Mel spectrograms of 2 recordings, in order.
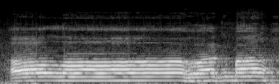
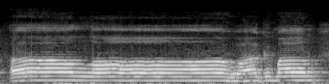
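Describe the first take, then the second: Both takes have the same delivery.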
